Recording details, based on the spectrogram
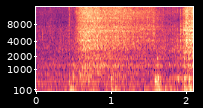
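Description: Chopped onion sizzling and frying in a pan for Algerian sfiria sauce, a steady hiss with soft stirring scrapes swelling in bursts, close and fairly loud with no talking.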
